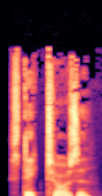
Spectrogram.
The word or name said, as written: stiktossede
